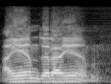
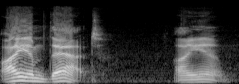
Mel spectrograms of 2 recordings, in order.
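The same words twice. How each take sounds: First: It is said without a pause after 'that'. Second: It is said with a pause after 'that'.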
